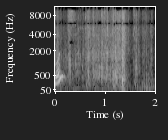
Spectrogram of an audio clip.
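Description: Clear plastic packet crinkling as it is handled, with a sharper crackle about one and a half seconds in.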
